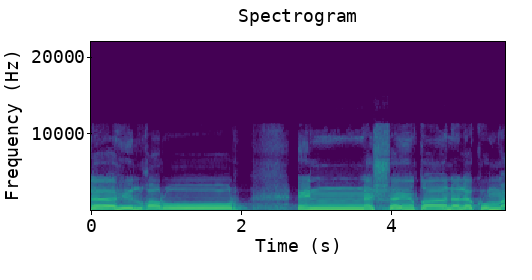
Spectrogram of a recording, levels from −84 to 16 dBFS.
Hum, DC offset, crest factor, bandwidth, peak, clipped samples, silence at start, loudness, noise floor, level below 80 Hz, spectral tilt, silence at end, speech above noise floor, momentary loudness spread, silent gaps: none; under 0.1%; 8 dB; 11 kHz; -8 dBFS; under 0.1%; 0 s; -17 LUFS; -39 dBFS; -52 dBFS; -7 dB/octave; 0 s; 23 dB; 4 LU; none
